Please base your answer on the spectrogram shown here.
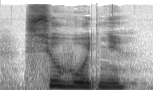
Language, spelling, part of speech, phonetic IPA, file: Ukrainian, сьогодні, adverb, [sʲɔˈɦɔdʲnʲi], Uk-сьогодні.ogg
- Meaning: today (on the current day)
